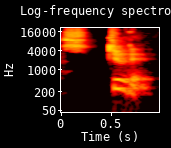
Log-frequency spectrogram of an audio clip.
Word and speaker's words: student: Entonces, en vez de decir student, decimos student. ¿Qué es lo que estamos haciendo aquí? Estamos agregando la letra E, la vocal E, al principio, pero este es un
